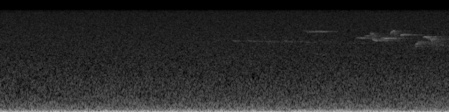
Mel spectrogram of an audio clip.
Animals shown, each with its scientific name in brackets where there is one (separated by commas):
Brown Creeper (Certhia americana), Yellow-rumped Warbler (Setophaga coronata)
